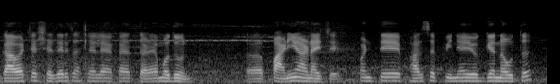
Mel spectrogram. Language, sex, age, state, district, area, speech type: Marathi, male, 45-60, Maharashtra, Thane, rural, spontaneous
